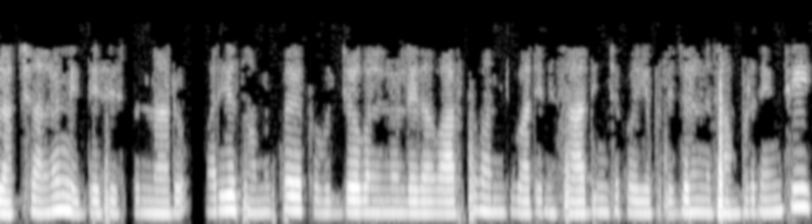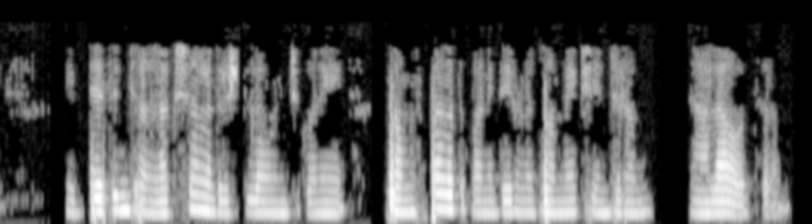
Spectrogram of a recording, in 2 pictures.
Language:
Telugu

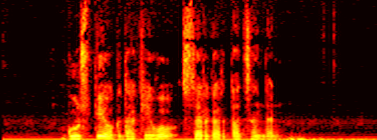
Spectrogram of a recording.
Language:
Basque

